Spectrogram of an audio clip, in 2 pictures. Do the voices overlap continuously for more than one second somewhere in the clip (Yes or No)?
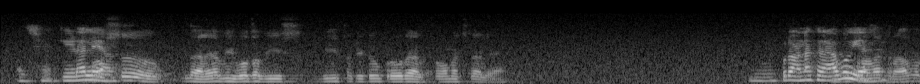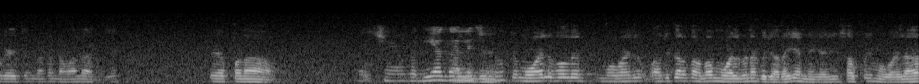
No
